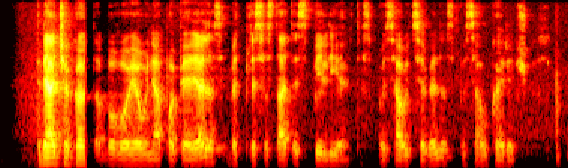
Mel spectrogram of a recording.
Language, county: Lithuanian, Alytus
